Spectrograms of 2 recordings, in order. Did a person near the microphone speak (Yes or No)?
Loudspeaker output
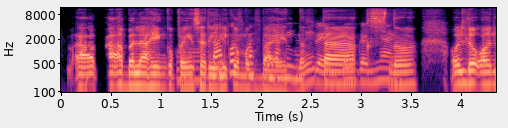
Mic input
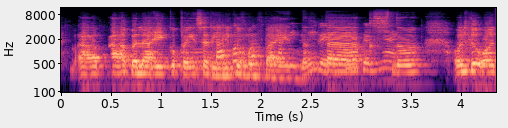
No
